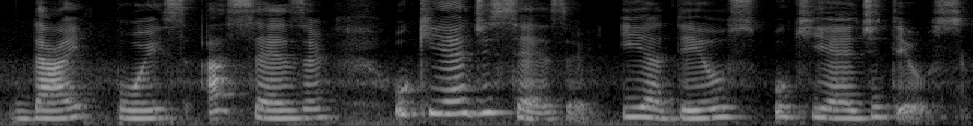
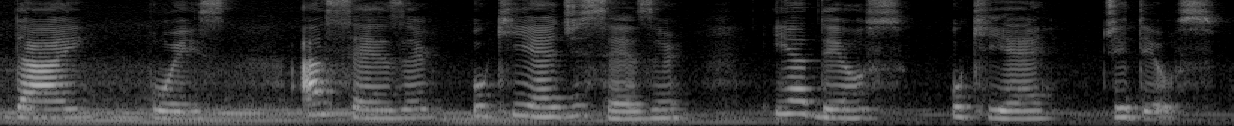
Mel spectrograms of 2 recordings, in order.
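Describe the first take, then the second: First: It is read at a normal pace. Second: It is read slowly, with more pauses.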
